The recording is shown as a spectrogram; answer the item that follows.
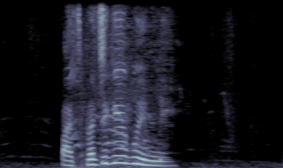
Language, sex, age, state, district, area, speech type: Santali, female, 18-30, West Bengal, Malda, rural, spontaneous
